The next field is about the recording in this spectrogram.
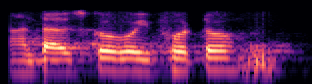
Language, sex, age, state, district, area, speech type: Hindi, male, 18-30, Rajasthan, Jodhpur, urban, conversation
